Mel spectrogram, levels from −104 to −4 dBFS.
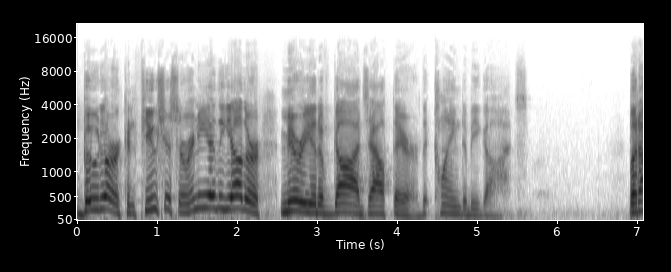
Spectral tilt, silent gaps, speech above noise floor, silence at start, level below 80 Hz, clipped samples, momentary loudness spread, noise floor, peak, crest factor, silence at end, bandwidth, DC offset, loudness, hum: -6.5 dB/octave; none; 45 dB; 0 s; -62 dBFS; under 0.1%; 14 LU; -71 dBFS; -6 dBFS; 20 dB; 0 s; 9 kHz; under 0.1%; -25 LUFS; none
